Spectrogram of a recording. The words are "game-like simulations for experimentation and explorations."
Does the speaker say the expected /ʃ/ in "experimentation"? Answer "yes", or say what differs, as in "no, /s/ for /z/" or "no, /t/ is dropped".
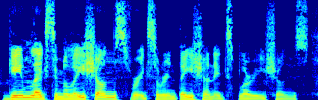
no, /ʃ/ is dropped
